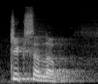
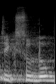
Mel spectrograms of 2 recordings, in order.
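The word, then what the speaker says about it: Chicxulub: चिक्सलब। चिक्सलब बोलिए, चिक्सलुब बोलिए, जो बोलिए, प्रोनाउंसिएशन से कोई मतलब नहीं, हमें जानना है।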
